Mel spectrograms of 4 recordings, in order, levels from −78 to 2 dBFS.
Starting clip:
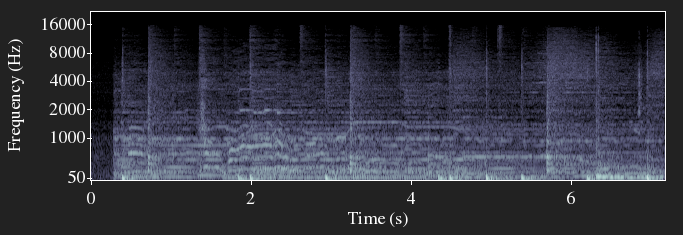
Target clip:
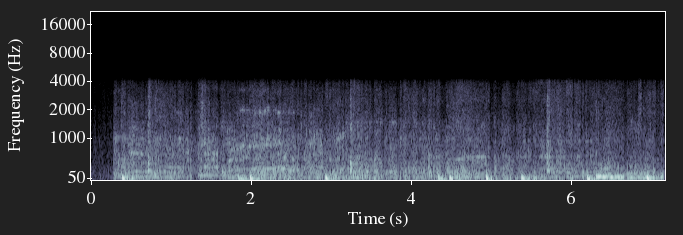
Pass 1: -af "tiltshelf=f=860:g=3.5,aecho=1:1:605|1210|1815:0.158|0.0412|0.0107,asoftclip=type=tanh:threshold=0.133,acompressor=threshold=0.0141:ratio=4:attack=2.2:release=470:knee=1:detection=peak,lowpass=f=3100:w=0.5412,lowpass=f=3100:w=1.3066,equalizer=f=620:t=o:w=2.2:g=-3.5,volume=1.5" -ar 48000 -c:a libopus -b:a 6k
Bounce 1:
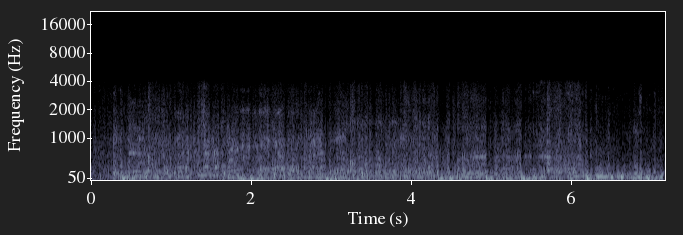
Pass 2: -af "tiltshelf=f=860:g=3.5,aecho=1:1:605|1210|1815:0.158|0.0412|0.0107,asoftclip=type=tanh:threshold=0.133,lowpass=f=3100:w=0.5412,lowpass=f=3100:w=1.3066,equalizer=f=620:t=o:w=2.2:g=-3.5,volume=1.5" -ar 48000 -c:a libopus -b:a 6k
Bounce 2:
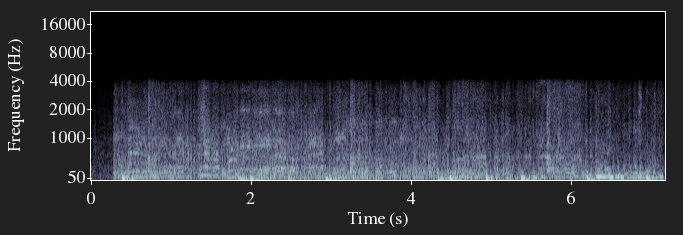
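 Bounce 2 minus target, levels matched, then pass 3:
saturation: distortion +12 dB
-af "tiltshelf=f=860:g=3.5,aecho=1:1:605|1210|1815:0.158|0.0412|0.0107,asoftclip=type=tanh:threshold=0.422,lowpass=f=3100:w=0.5412,lowpass=f=3100:w=1.3066,equalizer=f=620:t=o:w=2.2:g=-3.5,volume=1.5" -ar 48000 -c:a libopus -b:a 6k

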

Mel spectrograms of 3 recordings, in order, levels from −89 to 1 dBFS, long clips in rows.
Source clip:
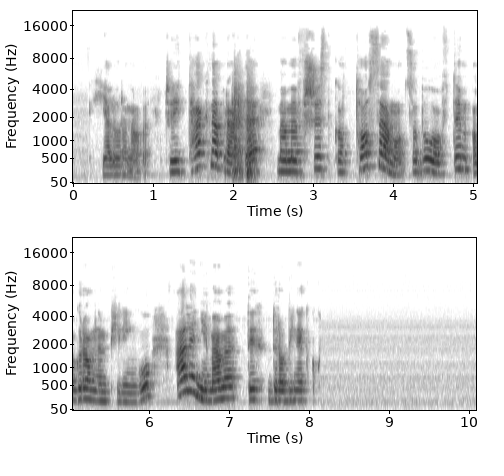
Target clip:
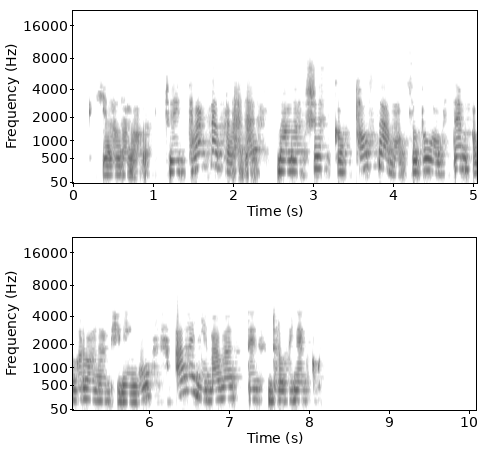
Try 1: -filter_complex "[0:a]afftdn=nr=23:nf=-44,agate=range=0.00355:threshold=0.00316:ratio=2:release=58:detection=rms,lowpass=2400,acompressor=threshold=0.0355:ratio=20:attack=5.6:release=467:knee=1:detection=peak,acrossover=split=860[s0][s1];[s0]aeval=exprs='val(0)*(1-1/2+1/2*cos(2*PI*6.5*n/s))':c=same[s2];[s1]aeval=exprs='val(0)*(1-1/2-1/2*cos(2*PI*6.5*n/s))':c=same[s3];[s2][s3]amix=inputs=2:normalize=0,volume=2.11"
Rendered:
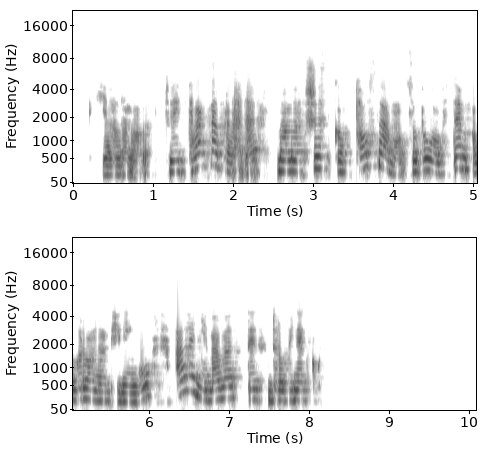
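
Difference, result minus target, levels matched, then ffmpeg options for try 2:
compression: peak gain reduction -8.5 dB
-filter_complex "[0:a]afftdn=nr=23:nf=-44,agate=range=0.00355:threshold=0.00316:ratio=2:release=58:detection=rms,lowpass=2400,acompressor=threshold=0.0126:ratio=20:attack=5.6:release=467:knee=1:detection=peak,acrossover=split=860[s0][s1];[s0]aeval=exprs='val(0)*(1-1/2+1/2*cos(2*PI*6.5*n/s))':c=same[s2];[s1]aeval=exprs='val(0)*(1-1/2-1/2*cos(2*PI*6.5*n/s))':c=same[s3];[s2][s3]amix=inputs=2:normalize=0,volume=2.11"

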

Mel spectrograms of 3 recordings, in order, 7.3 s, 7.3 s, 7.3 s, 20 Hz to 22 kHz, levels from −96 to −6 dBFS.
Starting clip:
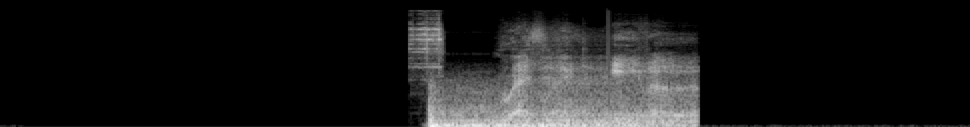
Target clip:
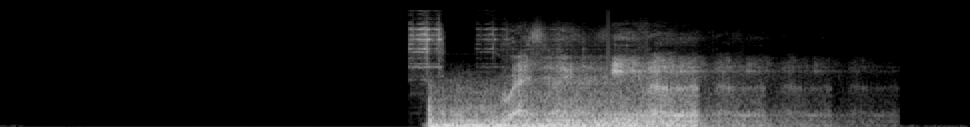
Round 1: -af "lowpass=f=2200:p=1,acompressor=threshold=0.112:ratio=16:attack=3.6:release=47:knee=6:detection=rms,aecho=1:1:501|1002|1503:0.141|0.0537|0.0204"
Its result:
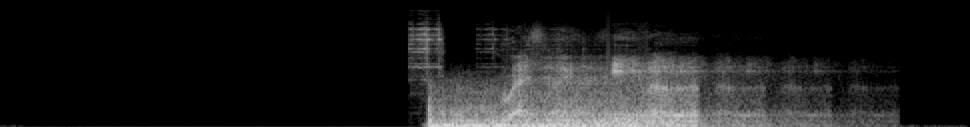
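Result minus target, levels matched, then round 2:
8 kHz band -7.0 dB
-af "lowpass=f=6700:p=1,acompressor=threshold=0.112:ratio=16:attack=3.6:release=47:knee=6:detection=rms,aecho=1:1:501|1002|1503:0.141|0.0537|0.0204"

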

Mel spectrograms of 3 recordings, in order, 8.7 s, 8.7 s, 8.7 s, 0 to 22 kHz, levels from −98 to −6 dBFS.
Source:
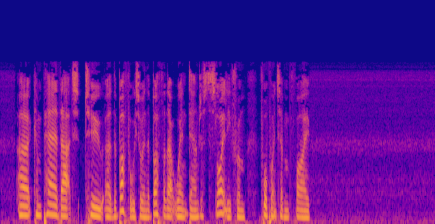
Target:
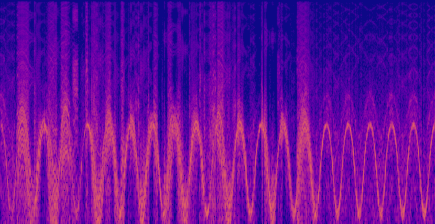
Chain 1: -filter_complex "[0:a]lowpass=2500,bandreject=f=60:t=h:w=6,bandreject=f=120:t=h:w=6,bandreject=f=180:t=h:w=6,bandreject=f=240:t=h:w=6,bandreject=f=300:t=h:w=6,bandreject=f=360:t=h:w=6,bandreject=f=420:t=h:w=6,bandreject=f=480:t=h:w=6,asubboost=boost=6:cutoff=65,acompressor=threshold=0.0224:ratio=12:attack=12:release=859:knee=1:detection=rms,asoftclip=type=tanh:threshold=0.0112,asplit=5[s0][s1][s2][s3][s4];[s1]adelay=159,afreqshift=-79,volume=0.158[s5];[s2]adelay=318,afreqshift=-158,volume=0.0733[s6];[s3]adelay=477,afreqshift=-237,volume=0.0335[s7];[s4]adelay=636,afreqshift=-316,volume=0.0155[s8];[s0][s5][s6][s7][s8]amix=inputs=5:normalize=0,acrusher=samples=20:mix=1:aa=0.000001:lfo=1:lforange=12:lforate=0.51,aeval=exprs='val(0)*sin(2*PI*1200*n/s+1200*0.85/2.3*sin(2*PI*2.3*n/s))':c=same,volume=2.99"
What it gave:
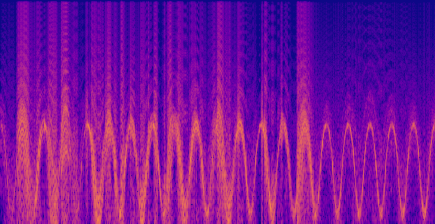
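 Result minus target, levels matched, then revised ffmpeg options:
decimation with a swept rate: distortion +7 dB; saturation: distortion -6 dB
-filter_complex "[0:a]lowpass=2500,bandreject=f=60:t=h:w=6,bandreject=f=120:t=h:w=6,bandreject=f=180:t=h:w=6,bandreject=f=240:t=h:w=6,bandreject=f=300:t=h:w=6,bandreject=f=360:t=h:w=6,bandreject=f=420:t=h:w=6,bandreject=f=480:t=h:w=6,asubboost=boost=6:cutoff=65,acompressor=threshold=0.0224:ratio=12:attack=12:release=859:knee=1:detection=rms,asoftclip=type=tanh:threshold=0.00376,asplit=5[s0][s1][s2][s3][s4];[s1]adelay=159,afreqshift=-79,volume=0.158[s5];[s2]adelay=318,afreqshift=-158,volume=0.0733[s6];[s3]adelay=477,afreqshift=-237,volume=0.0335[s7];[s4]adelay=636,afreqshift=-316,volume=0.0155[s8];[s0][s5][s6][s7][s8]amix=inputs=5:normalize=0,acrusher=samples=6:mix=1:aa=0.000001:lfo=1:lforange=3.6:lforate=0.51,aeval=exprs='val(0)*sin(2*PI*1200*n/s+1200*0.85/2.3*sin(2*PI*2.3*n/s))':c=same,volume=2.99"

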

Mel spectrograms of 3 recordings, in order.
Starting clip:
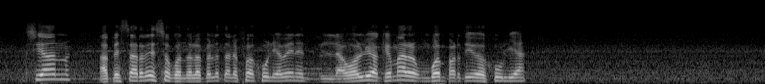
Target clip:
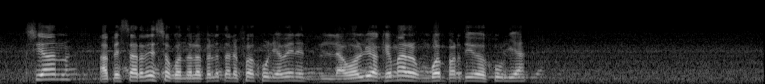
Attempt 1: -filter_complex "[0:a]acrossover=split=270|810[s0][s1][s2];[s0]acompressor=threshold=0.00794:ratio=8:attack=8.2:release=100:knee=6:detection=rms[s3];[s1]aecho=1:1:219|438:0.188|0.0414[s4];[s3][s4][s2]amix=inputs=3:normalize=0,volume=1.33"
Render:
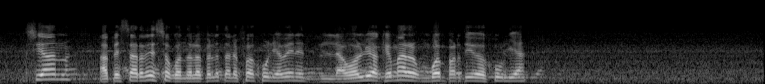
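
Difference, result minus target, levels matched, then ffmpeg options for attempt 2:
compression: peak gain reduction -8 dB
-filter_complex "[0:a]acrossover=split=270|810[s0][s1][s2];[s0]acompressor=threshold=0.00282:ratio=8:attack=8.2:release=100:knee=6:detection=rms[s3];[s1]aecho=1:1:219|438:0.188|0.0414[s4];[s3][s4][s2]amix=inputs=3:normalize=0,volume=1.33"

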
